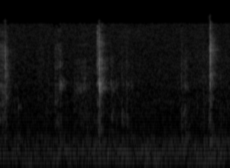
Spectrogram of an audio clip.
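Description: Small hard plastic clicks from a camera clip mount being pushed onto a cap brim and handled, one sharper click about a second in among a few fainter ones. The clip is very stiff.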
